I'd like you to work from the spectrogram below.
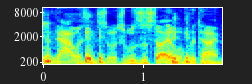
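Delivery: high, laughing, goofy funny voice.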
